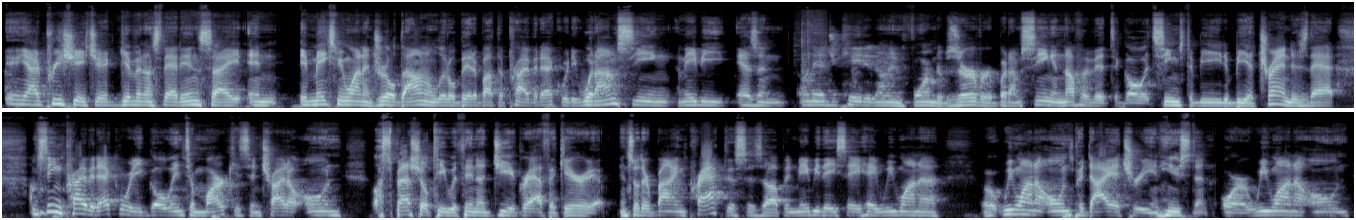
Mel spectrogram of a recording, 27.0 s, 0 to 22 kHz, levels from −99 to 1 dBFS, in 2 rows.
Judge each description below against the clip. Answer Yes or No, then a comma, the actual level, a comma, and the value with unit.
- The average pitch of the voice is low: Yes, low, 125 Hz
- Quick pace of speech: Yes, fast, 210 wpm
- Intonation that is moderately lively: No, narrow, 2.3 semitones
